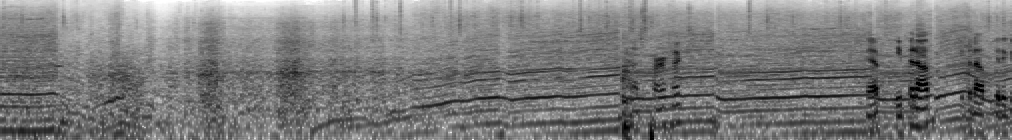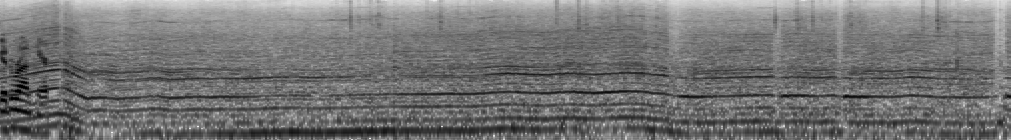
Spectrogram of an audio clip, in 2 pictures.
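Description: A race car engine roars steadily, rising and falling in pitch as it shifts gears.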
